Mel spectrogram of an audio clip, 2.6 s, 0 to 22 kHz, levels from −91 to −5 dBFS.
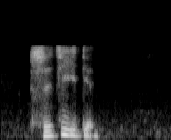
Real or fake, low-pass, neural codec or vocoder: fake; 5.4 kHz; codec, 16 kHz, 4 kbps, X-Codec, HuBERT features, trained on general audio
